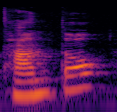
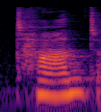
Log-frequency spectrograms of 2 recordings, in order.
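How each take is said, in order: First: The word ends with an 'o' vowel. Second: The word ends with an 'e' vowel. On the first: This is the Japanese name. "in Japanese we call it" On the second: This is a reading of the English spelling. "in English, by the way they've written it, should be"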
